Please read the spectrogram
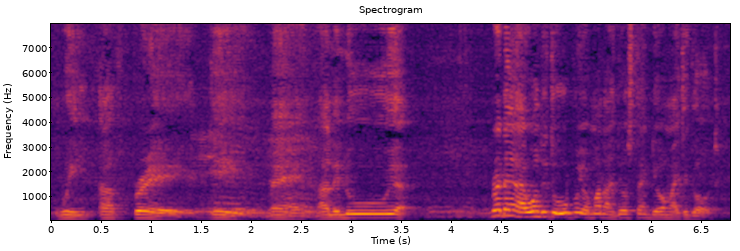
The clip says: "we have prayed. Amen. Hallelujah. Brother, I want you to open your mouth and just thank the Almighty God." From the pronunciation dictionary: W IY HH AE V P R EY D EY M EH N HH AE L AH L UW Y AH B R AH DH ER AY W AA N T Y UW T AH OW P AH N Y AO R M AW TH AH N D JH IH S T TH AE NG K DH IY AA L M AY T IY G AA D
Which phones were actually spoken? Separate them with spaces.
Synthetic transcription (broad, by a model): W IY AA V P R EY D EY M EH N HH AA L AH L UW Y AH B R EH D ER AY W AA N T Y UW T AH OW P AH N Y AO M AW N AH N JH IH S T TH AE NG K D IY AA L M AY T IY G AA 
